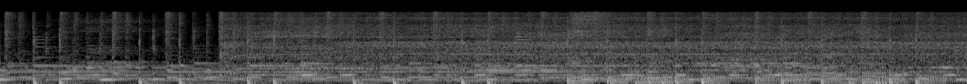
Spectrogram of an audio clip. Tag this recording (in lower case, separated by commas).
music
